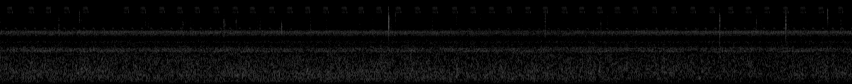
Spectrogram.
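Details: Crickets trilling without pause on a summer night, a bright, even, pulsing chorus that never lets up, joined now and then by small crackles from a nearby campfire.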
